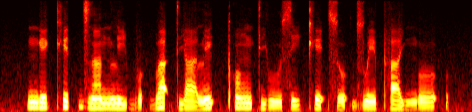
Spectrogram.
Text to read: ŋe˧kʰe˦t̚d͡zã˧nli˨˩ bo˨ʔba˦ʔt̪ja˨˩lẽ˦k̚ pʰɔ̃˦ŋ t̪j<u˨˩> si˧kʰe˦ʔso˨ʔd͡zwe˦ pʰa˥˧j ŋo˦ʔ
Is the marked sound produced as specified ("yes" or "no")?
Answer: yes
